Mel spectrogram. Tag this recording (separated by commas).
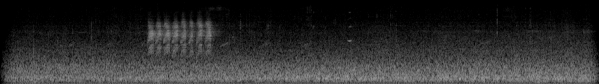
Wild animals, Animal, Bird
